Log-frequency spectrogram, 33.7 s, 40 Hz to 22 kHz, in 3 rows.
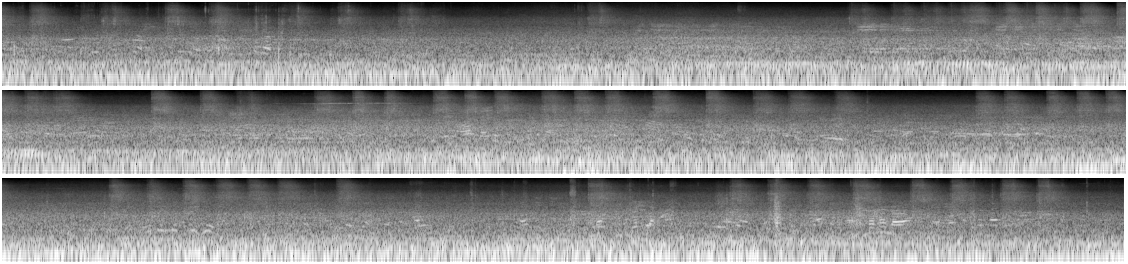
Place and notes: Parents waiting for students after class, Sony PCM D50
苓雅區 (Lingya), 高雄市 (Kaohsiung City), 中華民國, 5 April 2012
